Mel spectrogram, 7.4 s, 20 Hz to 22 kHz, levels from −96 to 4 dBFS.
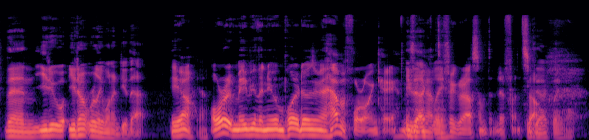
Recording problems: none

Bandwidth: 14.5 kHz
